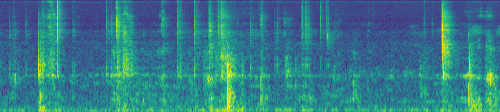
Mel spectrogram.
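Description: Close-up chewing of rice soaked in soy sauce and cooking oil, with fingers pressing and gathering the oily rice on a plate: a faint scatter of soft clicks and smacks, the sharpest about three seconds in.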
